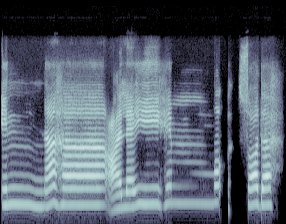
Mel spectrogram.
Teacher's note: we have a ta al-marbuta. It will change into a ha with a sukoon on top of it. That's why we've pronounced it as sadah at the end over here.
